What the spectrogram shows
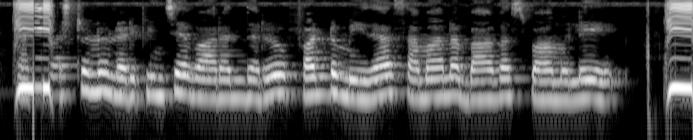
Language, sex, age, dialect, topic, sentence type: Telugu, female, 18-24, Southern, banking, statement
